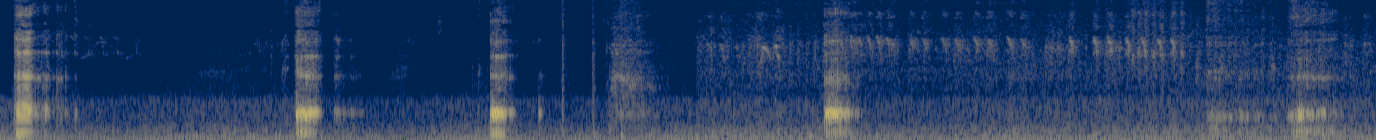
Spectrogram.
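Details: Adult woman burping outdoors: six loud, deep belches at irregular intervals, with bird calls in the background.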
